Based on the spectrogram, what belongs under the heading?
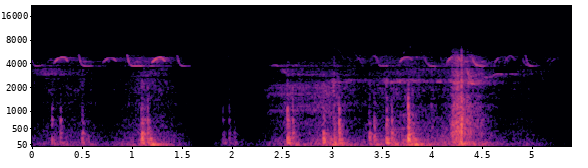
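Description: Faint birdsong ambience of short repeated chirps, with soft rustles and thuds underneath, the loudest about four seconds in; the ambience drops out briefly about a second and a half in.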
